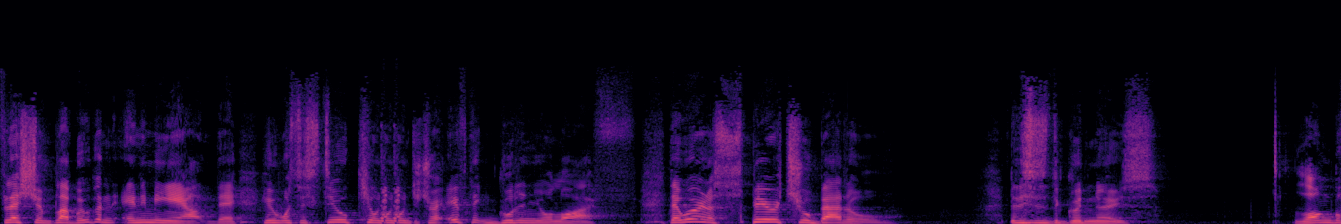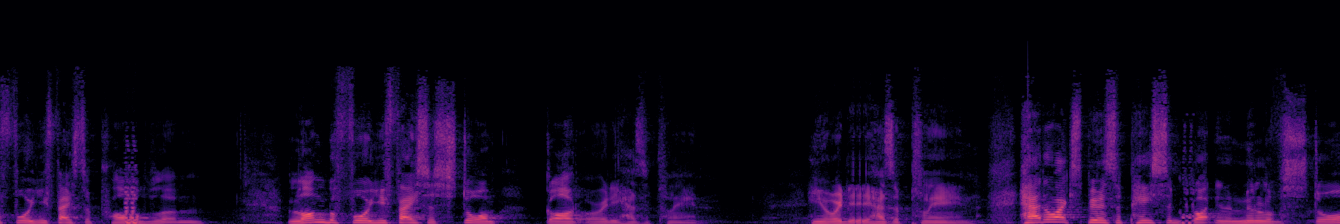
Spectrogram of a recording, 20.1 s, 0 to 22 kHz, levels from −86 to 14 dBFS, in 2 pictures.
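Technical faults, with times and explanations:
2.85–3.04 s: repeated frames. A 96 ms stretch of speech stutters because that block of compressed frames was replayed twice. This adds 192 ms.
10.98–11.08 s, 16.45–16.55 s, 18.90–19.01 s: repeated frames. Shorter stutters come after "before you face a", before "has a plan" and after "experience the peace of". Each is a 48 ms block played twice more, adding 96 ms.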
